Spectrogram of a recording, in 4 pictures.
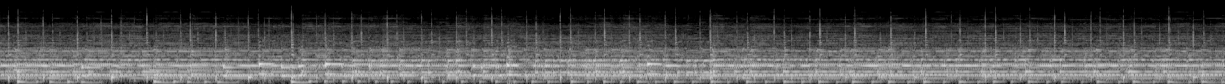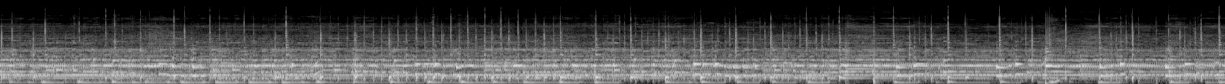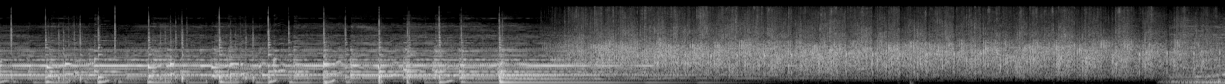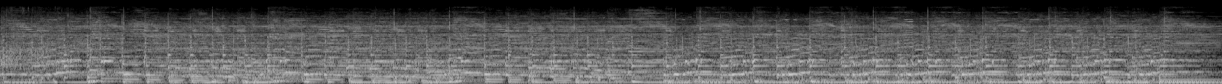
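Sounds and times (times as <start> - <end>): sitar and tabla music: 0.0 - 48.9
audience applauding: 30.0 - 43.3.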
